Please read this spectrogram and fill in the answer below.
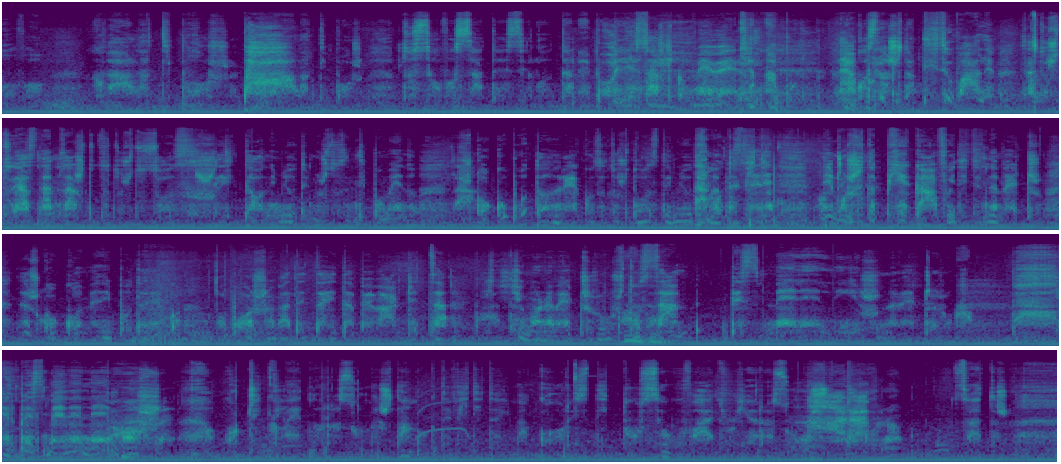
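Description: Two women talking to each other in whispers, their voices close and breathy.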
